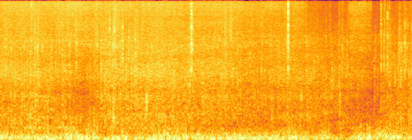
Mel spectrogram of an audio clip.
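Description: Mountain bike rolling down a rough dirt singletrack: a steady rumble of wind buffeting and tyre noise on the action camera's microphone, with scattered sharp clicks and rattles from the bike over rocks.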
